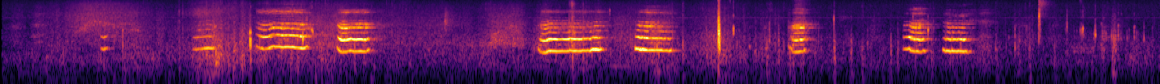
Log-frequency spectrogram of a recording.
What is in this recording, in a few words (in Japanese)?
えち音声サンプル音声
